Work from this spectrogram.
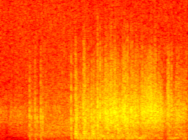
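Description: Distant gunfire and explosions in a WWII newsreel as troops advance toward Stolberg, a rumbling series of heavy blasts building to a sustained roar, somewhat muffled and without talk.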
